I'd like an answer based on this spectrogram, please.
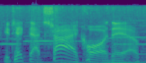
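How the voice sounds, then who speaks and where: An actor playing a folksy old camp shopkeeper in a video game, with drawling sales patter. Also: male voice, medium pitch, sing-song, slow, gravelly, music in the background, full character voice. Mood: salesy.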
